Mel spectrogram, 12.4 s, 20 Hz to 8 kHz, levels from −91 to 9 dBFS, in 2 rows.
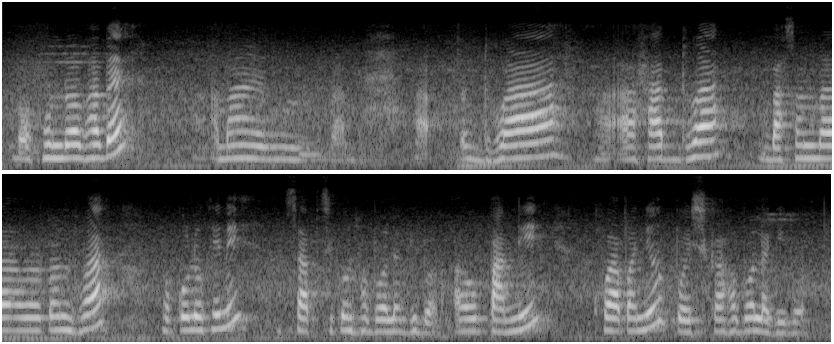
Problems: constant background noise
